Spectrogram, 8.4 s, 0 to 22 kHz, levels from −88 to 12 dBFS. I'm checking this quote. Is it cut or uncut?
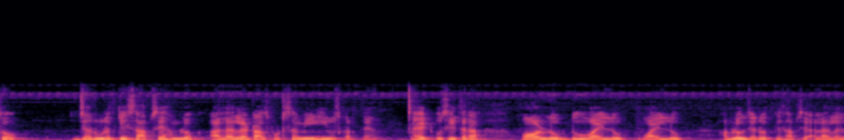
uncut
